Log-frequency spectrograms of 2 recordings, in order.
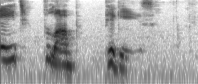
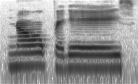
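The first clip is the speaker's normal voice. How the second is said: plain reading voice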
